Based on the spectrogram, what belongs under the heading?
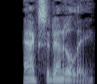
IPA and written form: ˌæksɪˈdentəli (accidentally)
